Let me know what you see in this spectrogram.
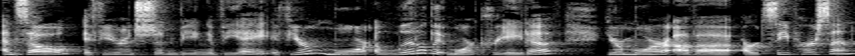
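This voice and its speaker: Noticeable background noise runs under this recording. A woman speaks in a fairly high pitch with very wide pitch swings. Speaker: business coach. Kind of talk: casual talking-head video. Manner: animated.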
